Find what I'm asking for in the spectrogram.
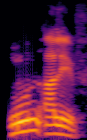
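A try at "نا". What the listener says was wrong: টান দিতে হবে, নুন তিন আলিফ পরিমাণ টান। নুন আলিফ।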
